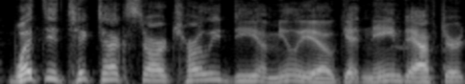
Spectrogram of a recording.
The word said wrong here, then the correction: D'Amelio: Did I say that right? – What? D'Amelio.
